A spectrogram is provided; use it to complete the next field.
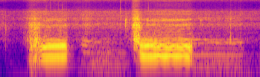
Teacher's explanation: اوپر کے دانتوں کی نوک نچلے ہونٹ کے اندر والی طرف، اس سے 1 حرف ادا ہوگا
